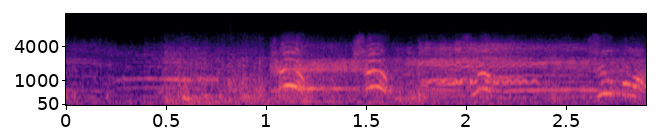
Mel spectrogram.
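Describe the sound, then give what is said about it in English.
Sheep bleat while escaping from a pen and gathering in front of a general store. Several wavering, nasal bleats rise above a soft, low background murmur. “The sheep are escaping from the sheep pen. Some have gathered in front of the general store.”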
